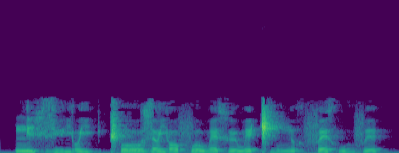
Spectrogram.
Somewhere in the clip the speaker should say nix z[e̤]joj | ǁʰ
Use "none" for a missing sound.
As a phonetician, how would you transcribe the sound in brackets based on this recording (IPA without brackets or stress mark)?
e̤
